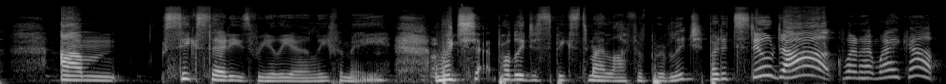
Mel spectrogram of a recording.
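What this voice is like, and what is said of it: Slightly croaky voice. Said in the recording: “My voice is a bit croaky”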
